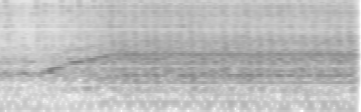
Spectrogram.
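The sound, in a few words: sewing machine stitching a bag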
